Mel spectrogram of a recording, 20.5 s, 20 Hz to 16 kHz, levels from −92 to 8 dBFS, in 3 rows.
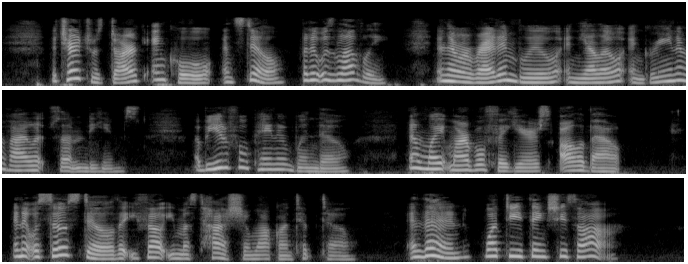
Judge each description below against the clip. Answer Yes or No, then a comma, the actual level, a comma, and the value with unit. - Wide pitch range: Yes, wide, 7.3 semitones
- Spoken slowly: No, average, 170 wpm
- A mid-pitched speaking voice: No, high, 200 Hz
